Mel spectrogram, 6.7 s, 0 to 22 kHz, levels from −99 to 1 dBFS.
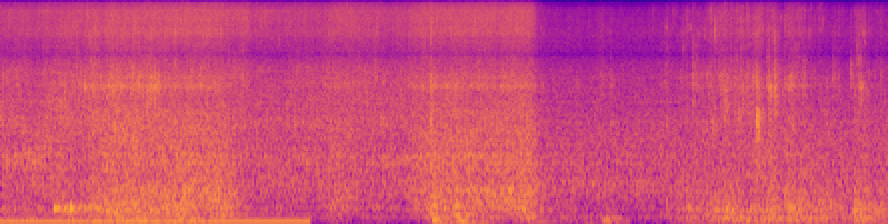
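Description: A ground loop or a nearby transformer leaks the 60 Hz power line into the signal path from the start to 2.32 s. The result is a steady, low mains hum with some low harmonics, sitting only about 10 dB below the sound itself.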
